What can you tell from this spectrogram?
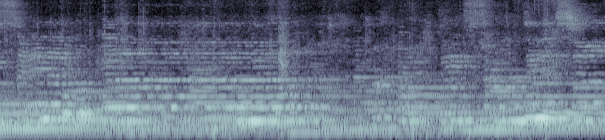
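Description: Live concert harps playing under women's voices singing a slow hymn in long held notes.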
